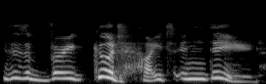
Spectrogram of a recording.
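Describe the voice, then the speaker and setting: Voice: mid-range voice, very animated, a little slow, darkish tone, muffled recording. A performer voicing a testy, haughty caterpillar in a storybook live read, terse and imperious. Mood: condescending. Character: curt, testy, haughty caterpillar smoking a hookah. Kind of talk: live reading of an abridged classic story.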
